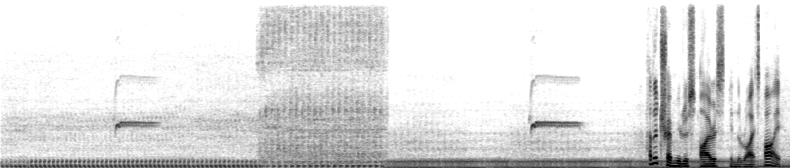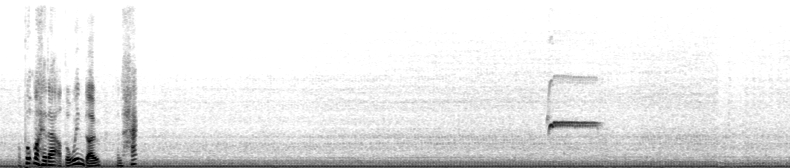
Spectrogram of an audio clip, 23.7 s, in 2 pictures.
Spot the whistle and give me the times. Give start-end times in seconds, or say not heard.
1.6-2.4, 7.9-8.8, 20.0-20.9.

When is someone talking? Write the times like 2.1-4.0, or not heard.
9.7-13.9.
